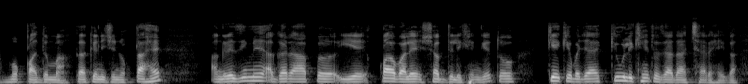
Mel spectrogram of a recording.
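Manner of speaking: ordinary talk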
